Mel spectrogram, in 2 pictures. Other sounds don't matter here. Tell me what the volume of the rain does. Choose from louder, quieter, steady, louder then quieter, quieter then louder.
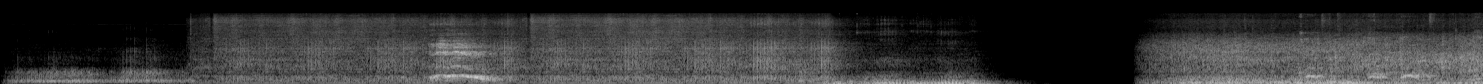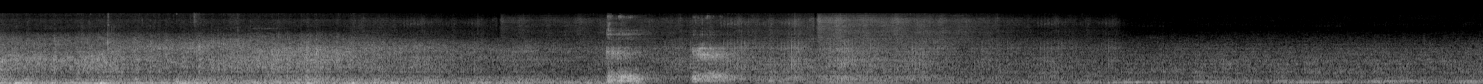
quieter.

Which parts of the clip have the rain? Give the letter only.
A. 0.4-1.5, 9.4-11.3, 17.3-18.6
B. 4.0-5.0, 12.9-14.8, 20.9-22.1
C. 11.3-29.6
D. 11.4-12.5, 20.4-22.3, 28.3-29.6
C.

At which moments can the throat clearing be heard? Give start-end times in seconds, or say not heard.
4.0-5.0, 12.9-14.8, 20.9-22.1.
